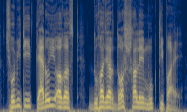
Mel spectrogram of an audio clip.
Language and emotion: Bengali, neutral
